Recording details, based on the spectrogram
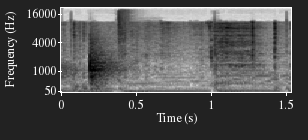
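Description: A knife cuts apple flesh into pieces for apple pork, giving a few distinct chopping knocks against a board, the sharpest early on and softer strikes later, close and alone.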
